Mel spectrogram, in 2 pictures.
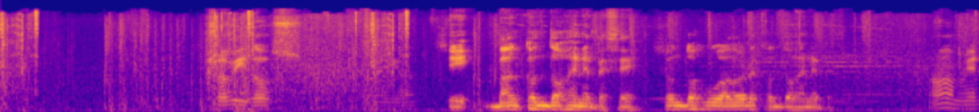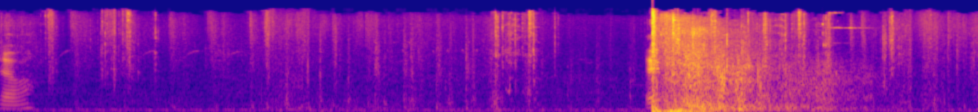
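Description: Footsteps patter quickly on stone and grass.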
